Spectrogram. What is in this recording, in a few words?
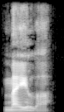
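"mailer", British English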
